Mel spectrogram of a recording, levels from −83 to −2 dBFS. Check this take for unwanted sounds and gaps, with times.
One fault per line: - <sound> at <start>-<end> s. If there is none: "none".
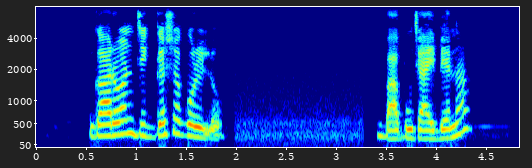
none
